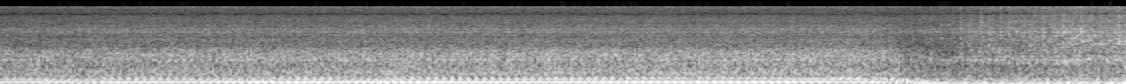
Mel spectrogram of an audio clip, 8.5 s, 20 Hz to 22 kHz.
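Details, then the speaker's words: 1955 Buick Super on 1973 Electra frame, 455 big-block V8, new fuel pump, K-Seal radiator leak fix: smooth, even low burble at warm idle, no knocks or misses, note changes near end; temperature steady at 180, healthy. "Don't have an oil pressure gauge yet, but I think it'd be making a lot more noise if I didn't have oil pressure."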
